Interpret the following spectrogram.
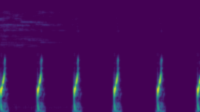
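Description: Cartoon sound effect: a string of short, rising plops or bloops, about two and a half a second.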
